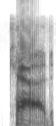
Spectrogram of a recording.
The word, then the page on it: CAD: American English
